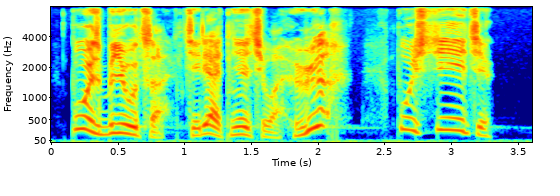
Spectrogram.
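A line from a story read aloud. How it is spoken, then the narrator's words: Pleading girl. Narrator (Russian): взмолилась девушка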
